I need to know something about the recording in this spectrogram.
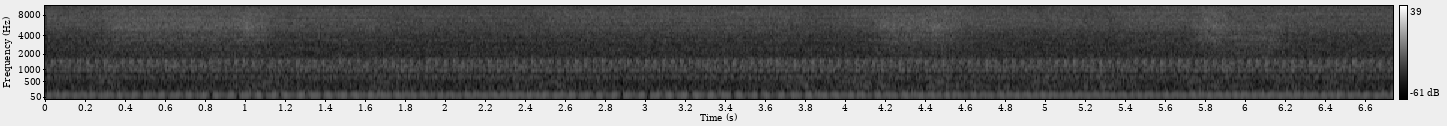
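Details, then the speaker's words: Upgraded air assist nozzle on a 10W Endurance laser fitted to a CR-10 3D printer, new compressor running, high air velocity, partly blocked by a finger: steady loud air hiss with only a faint low compressor hum; blowing normally. "it's quite loud if I put my finger on top of it it's not quite as loud as if it's blowing on through here but there really is what a lot of velocity in the air that's coming out here"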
